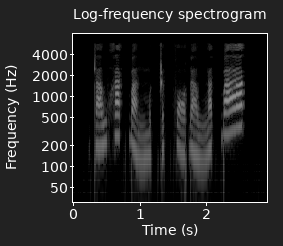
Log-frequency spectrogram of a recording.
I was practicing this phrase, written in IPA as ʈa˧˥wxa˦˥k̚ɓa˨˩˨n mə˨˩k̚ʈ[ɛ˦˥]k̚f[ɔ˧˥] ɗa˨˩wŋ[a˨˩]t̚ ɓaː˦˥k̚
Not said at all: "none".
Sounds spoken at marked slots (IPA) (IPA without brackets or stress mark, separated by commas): ə˦˥, ɔ˨˩˦, a˦˥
